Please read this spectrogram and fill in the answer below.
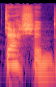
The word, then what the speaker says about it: Dachshund: Dachshund or Dachshund? – Well, it's a German breed, so I think it's Dachshund. – Right, okay. – But some people call them Dachshunds.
